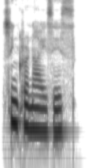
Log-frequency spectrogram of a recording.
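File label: "synchronizes", British English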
